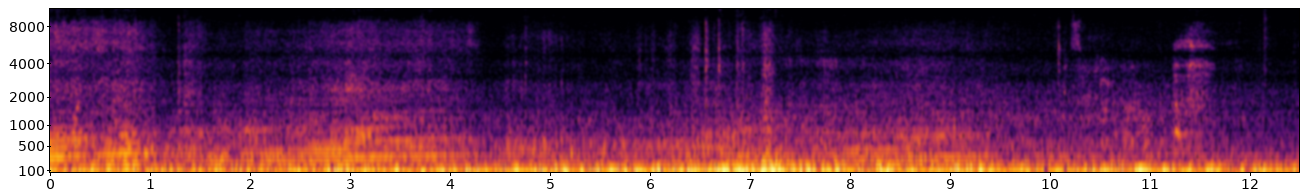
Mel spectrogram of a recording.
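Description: A car engine runs steadily throughout, with rising and falling engine tones as it drives, while people talk over it.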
